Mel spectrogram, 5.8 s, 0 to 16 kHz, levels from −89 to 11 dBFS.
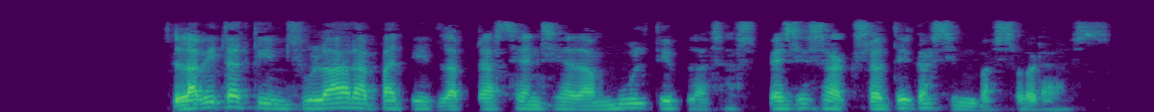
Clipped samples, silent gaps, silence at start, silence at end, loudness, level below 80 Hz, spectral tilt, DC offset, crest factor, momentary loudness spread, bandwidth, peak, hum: under 0.1%; 3.81-3.85 s; 0.9 s; 0.25 s; -24 LUFS; -64 dBFS; -4.5 dB/octave; under 0.1%; 22 dB; 10 LU; 8.2 kHz; -2 dBFS; none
